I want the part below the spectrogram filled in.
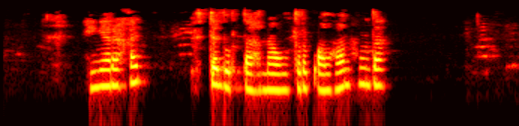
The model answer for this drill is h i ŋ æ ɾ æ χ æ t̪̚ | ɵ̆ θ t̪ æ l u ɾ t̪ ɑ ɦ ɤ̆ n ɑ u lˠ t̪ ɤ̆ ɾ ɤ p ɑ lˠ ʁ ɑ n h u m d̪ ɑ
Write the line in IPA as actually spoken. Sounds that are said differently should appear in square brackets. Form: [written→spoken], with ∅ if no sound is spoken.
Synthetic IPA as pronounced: h i ŋ æ ɾ æ χ æ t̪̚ | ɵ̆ θ t̪ æ l u ɾ t̪ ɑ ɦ ɤ̆ n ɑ u lˠ t̪ ɤ̆ ɾ ɤ p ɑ lˠ ʁ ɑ n h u [m→ɴ] d̪ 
